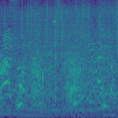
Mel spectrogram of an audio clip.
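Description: Faint, short dog barks and yips, a few scattered calls, with low murmuring voices in the background.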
